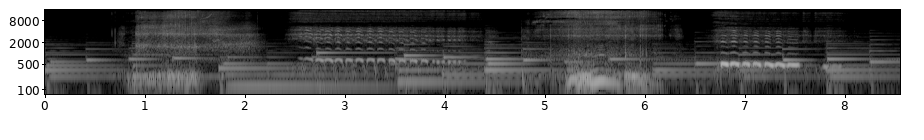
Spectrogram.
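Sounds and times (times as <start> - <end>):
gentle tonal musical background: 0.0 - 8.5
soft snoring: 0.8 - 2.2, 4.9 - 6.4.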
